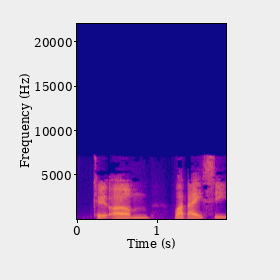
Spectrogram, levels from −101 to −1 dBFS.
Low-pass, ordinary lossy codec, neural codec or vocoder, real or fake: 7.2 kHz; MP3, 32 kbps; codec, 16 kHz, 0.5 kbps, X-Codec, WavLM features, trained on Multilingual LibriSpeech; fake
